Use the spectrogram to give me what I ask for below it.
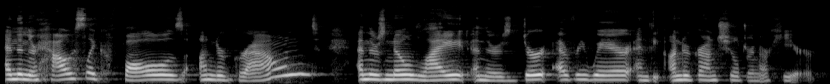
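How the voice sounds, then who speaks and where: A woman giving a casual book review, retelling the plot in an animated way with swings in tempo and lots of fillers. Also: medium pitch, unhurried.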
